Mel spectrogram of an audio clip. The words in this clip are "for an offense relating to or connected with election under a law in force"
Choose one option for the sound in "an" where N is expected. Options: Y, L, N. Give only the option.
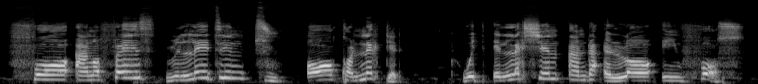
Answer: N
